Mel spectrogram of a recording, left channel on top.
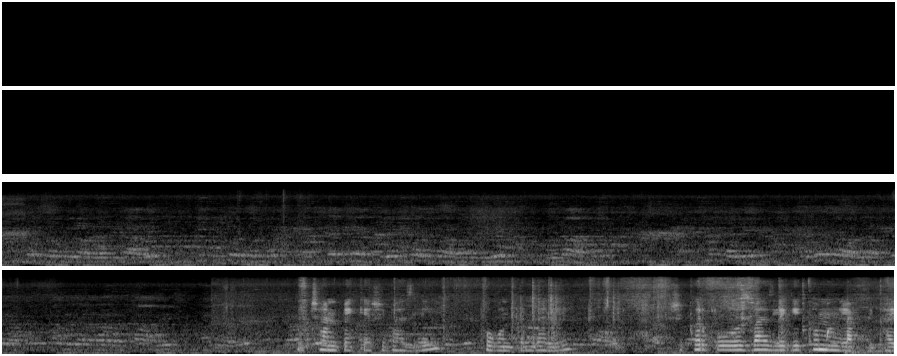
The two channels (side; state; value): left; silent; digital silence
